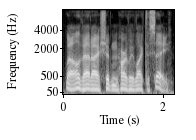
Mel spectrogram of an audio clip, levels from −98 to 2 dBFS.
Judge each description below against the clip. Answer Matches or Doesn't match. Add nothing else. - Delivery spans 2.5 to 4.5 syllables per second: Matches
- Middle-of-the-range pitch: Doesn't match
